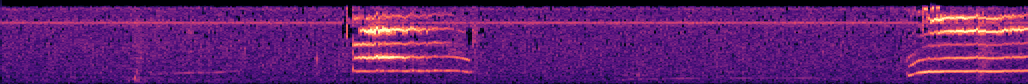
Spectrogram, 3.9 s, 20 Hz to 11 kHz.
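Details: Kittens in a cattery, born 03/12/2011, give two short, high, thin mews about two seconds apart, the first level and wavering, the second rising sharply at its start, over a faint steady room hum.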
